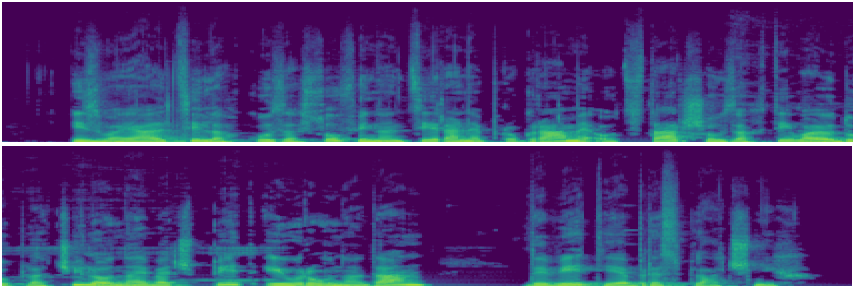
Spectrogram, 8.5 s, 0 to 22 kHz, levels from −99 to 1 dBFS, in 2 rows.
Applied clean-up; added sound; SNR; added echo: classical method spectral subtraction.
